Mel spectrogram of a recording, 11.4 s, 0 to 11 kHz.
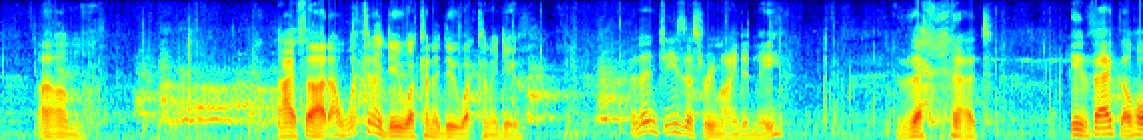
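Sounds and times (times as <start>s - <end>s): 
speech: 0.4s - 1.0s, 2.8s - 5.3s, 6.3s - 7.9s, 9.0s - 10.0s, 10.7s - 11.4s
neighbors' dog barking: 1.3s - 6.4s, 11.0s - 11.4s
neighbors' dogs whining or howling: 1.4s - 3.8s.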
